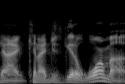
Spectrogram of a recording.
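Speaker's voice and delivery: acted sassy manner. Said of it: "just kinda being all sassy back and forth".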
